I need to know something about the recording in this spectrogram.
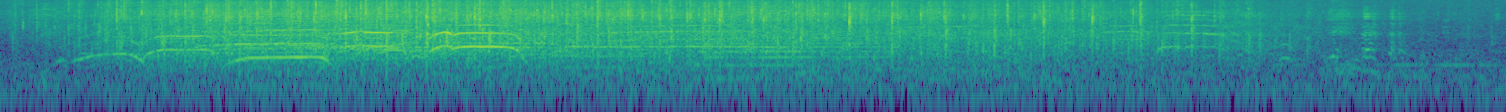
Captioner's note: applause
